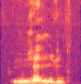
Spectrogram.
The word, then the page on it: uɣawuluɣ: Xyzyl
